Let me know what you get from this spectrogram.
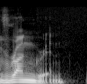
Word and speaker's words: Rundgren: She is born Liv Rundgren. – Rundgren. – Rundgren. Rundgren. Rundgren. – Rundgren. D in the middle? – Yes. – Okay. – I think usually not pronounced.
